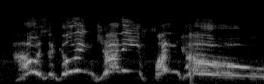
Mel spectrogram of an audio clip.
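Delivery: squeaky, very high, very slow drawn-out monster puppet voice. Performing a puppet the speaker called the boogeyman, greeting the others: boogeyman puppet voice. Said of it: "Let me call the boogeyman".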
